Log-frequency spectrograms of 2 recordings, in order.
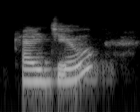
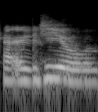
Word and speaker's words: Cargill: I am accounting analyst in Cargill. In Portuguese, we pronounce like Cargill, but in English, it's Cargill.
